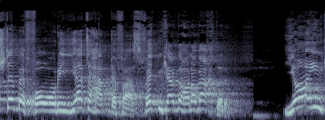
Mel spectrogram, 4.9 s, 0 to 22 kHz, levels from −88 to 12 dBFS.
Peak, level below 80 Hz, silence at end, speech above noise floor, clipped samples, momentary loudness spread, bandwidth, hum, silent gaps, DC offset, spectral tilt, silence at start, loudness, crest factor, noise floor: -6 dBFS; -62 dBFS; 0 s; 27 dB; under 0.1%; 7 LU; 16 kHz; none; none; under 0.1%; -4.5 dB/octave; 0 s; -16 LUFS; 10 dB; -43 dBFS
